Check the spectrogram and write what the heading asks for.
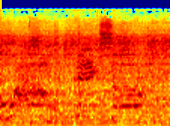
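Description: Rock band playing live, with electric guitars, bass and drums, and a male lead vocal sung hard into the microphone.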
